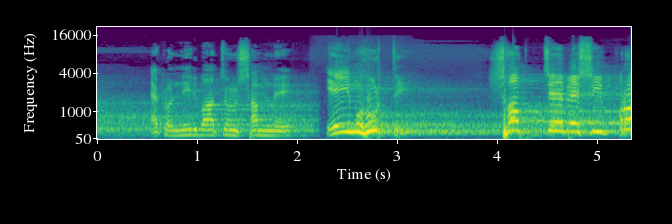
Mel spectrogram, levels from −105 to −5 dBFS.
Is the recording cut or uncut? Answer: cut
